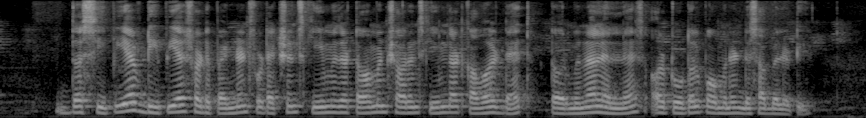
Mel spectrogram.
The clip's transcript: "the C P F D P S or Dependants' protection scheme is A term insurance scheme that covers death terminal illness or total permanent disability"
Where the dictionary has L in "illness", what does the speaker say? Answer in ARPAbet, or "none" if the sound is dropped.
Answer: L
